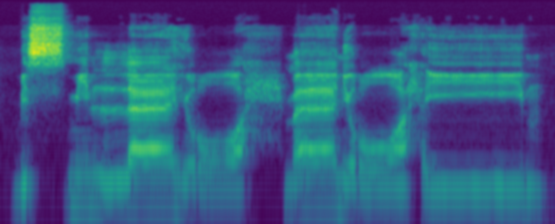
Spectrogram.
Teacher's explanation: hamzat wasl tidak dibaca di tengah-tengah bacaan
